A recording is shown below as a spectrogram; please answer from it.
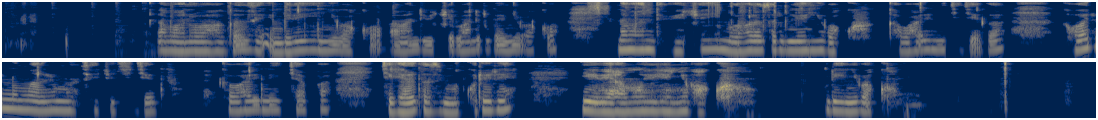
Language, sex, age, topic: Kinyarwanda, female, 25-35, health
